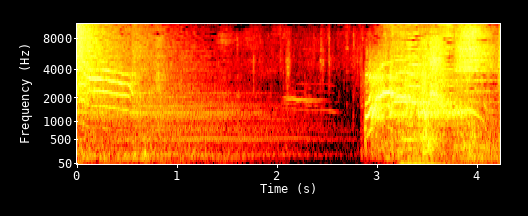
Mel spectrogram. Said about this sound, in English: Yeah, it sets you off. You say, okay, cat scared me.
